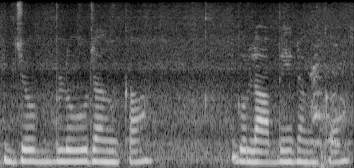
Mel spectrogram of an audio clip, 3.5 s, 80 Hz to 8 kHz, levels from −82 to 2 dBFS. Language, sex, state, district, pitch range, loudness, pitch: Hindi, female, Bihar, West Champaran, 185-200 Hz, -16 LUFS, 195 Hz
